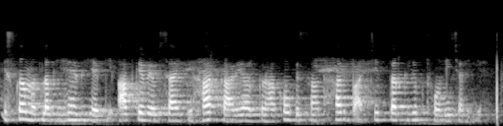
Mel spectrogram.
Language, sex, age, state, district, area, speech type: Hindi, female, 60+, Madhya Pradesh, Gwalior, rural, read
